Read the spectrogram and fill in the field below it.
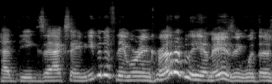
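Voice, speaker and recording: The voice carries a Midwestern accent and a bright, sharp tone. It moves at a very fast pace. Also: woman. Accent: American, Midwestern-sounding. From Central America, North Africa, Middle East and Connecticut. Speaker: actress and writer. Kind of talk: interview conversation. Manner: animated.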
